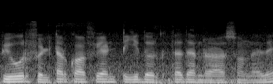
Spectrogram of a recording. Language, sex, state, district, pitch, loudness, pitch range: Telugu, male, Andhra Pradesh, Visakhapatnam, 110 Hz, -20 LUFS, 100-120 Hz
